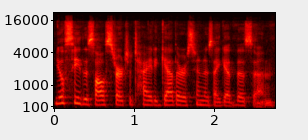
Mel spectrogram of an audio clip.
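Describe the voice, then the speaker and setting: This is a woman speaking with an American accent. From Michigan, US Midwest. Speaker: coloring artist and tutorial livestreamer. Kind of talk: live tutorial with chat. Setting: home livestream. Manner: giggly, laughs often.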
